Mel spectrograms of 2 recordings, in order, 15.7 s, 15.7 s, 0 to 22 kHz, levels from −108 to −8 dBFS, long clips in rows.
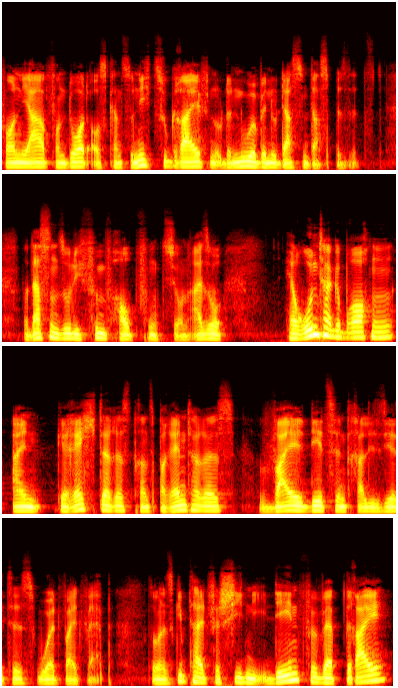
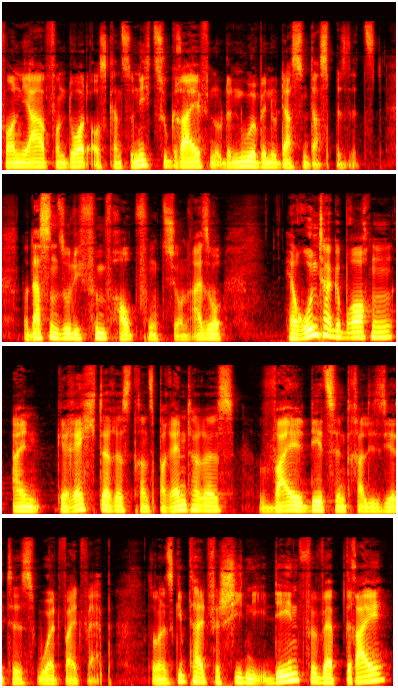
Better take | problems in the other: second | muffled; slightly; fading above 4 kHz

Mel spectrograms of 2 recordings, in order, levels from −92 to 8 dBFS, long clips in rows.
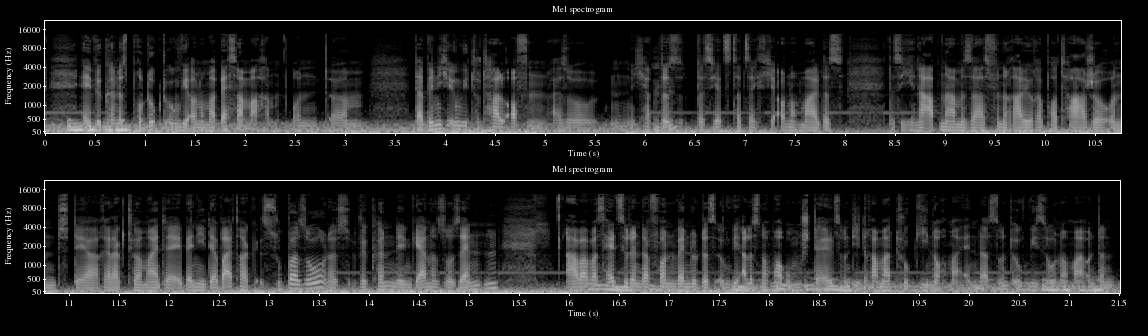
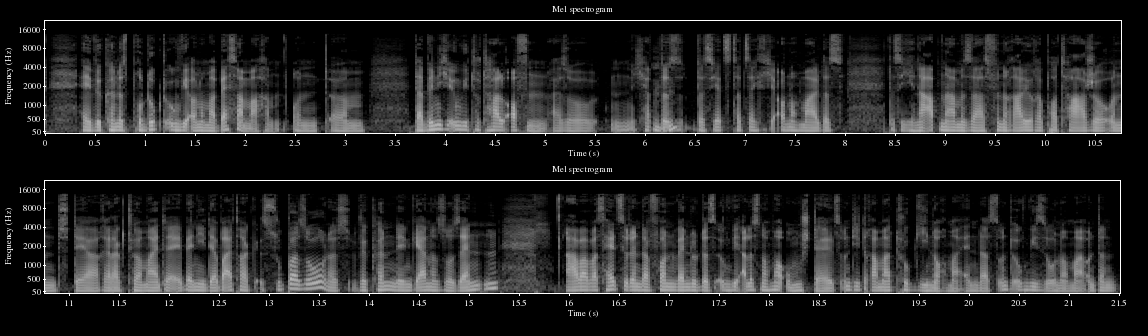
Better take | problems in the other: second | low rumble; loud; throughout; 9 dB below the speech

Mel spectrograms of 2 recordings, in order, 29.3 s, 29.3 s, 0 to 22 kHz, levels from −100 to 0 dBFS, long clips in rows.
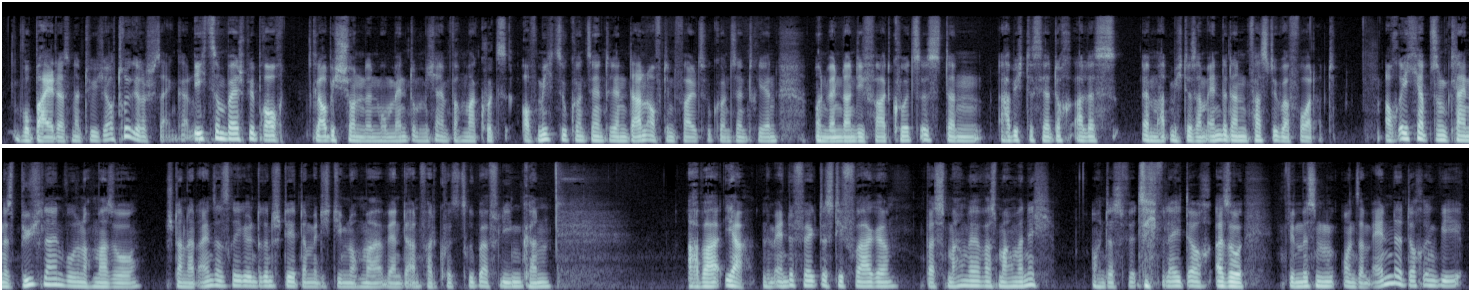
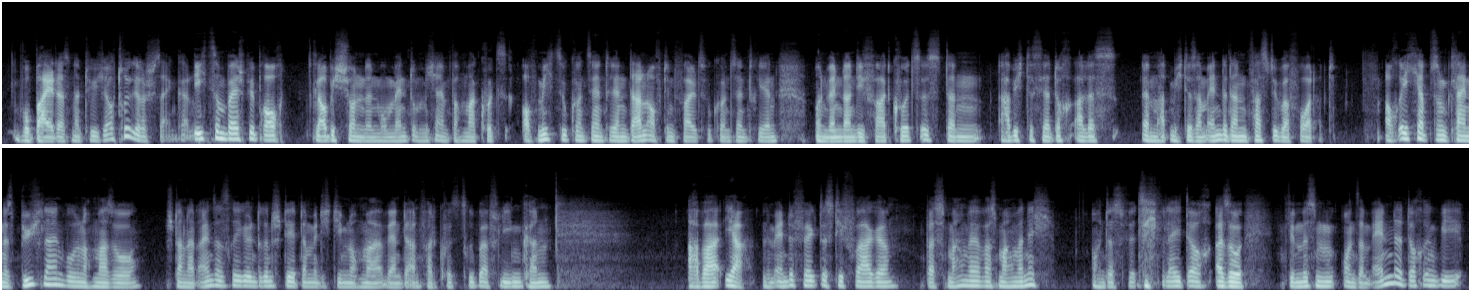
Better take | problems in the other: first | muffled; slightly; fading above 3 kHz

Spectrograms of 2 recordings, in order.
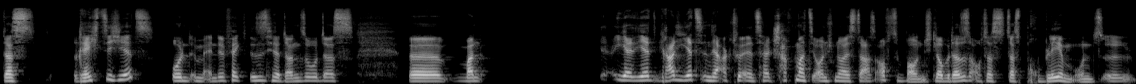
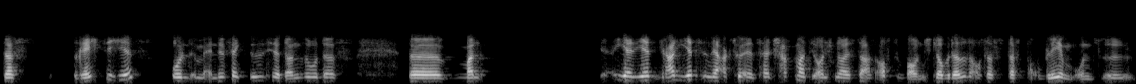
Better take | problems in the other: first | phone-call audio

